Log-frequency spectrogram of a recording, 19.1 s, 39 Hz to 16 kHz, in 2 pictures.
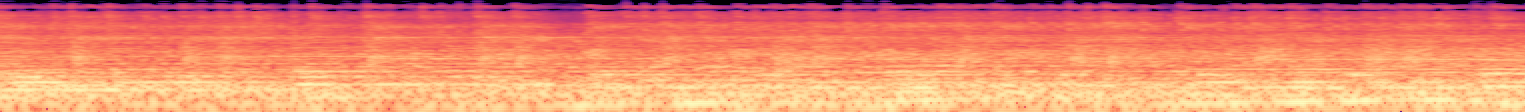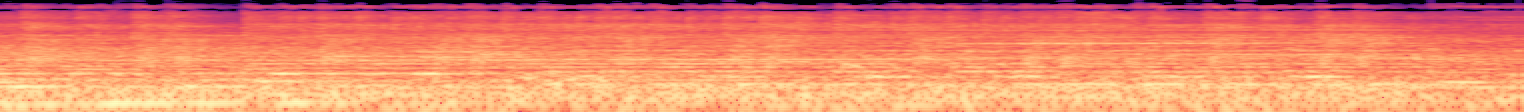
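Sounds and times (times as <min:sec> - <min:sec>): loud music over sound system: 0:00.0 - 0:19.0.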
